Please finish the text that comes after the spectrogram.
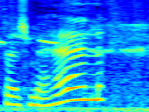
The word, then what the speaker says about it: Taj Mahal: Alors, Taj Mahal, déjà ça se prononce Taj Mahal et...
